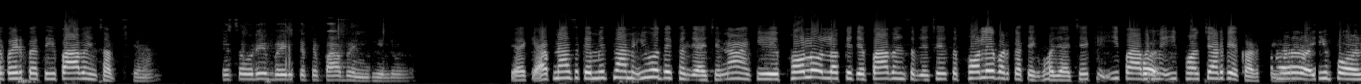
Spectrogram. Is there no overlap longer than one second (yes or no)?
yes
